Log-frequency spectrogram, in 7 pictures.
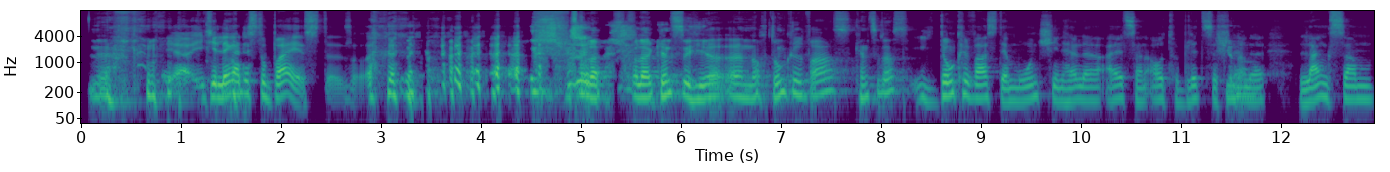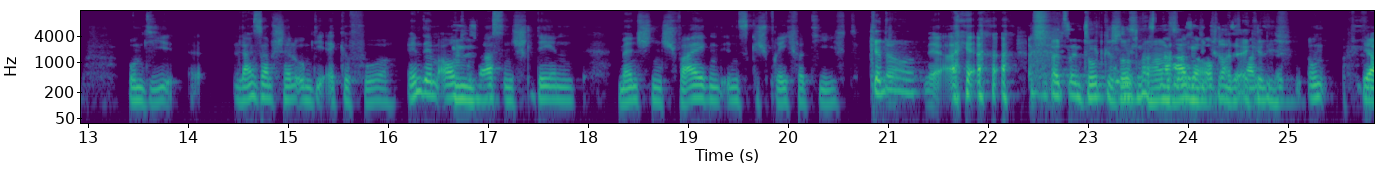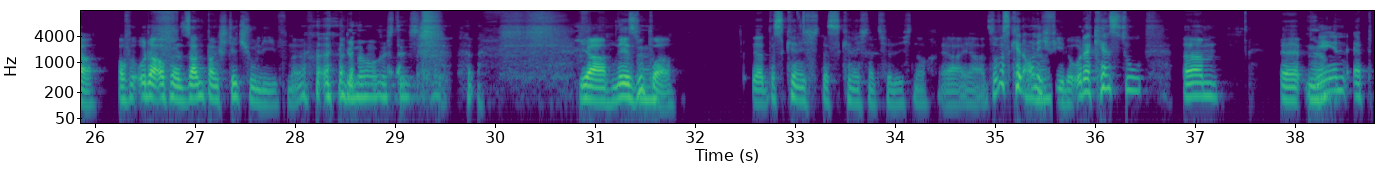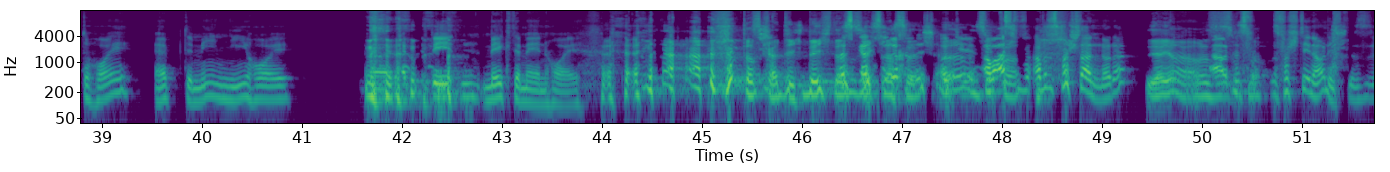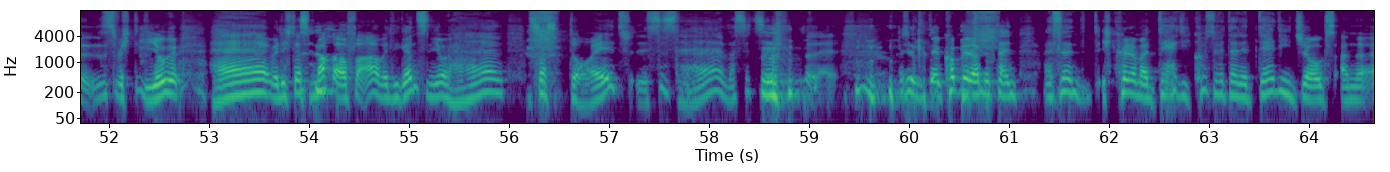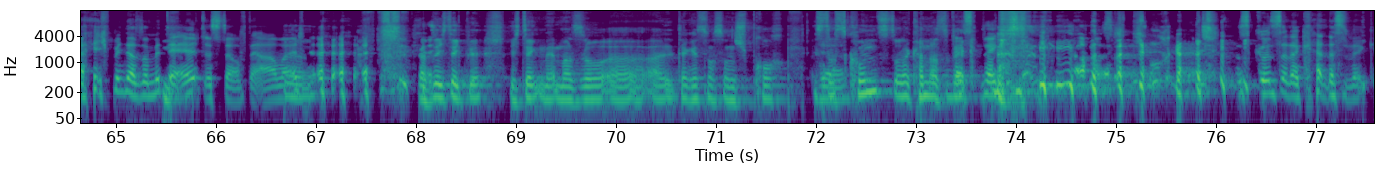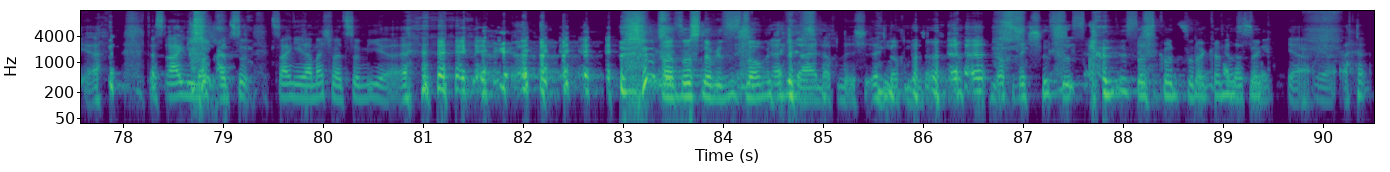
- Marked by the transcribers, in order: laughing while speaking: "Ja, genau"; laugh; laughing while speaking: "Ja, ja"; unintelligible speech; chuckle; giggle; tapping; laugh; chuckle; other background noise; laugh; put-on voice: "Hä?"; chuckle; put-on voice: "Hä? Ist das Deutsch?"; put-on voice: "hä"; giggle; unintelligible speech; laughing while speaking: "ich"; snort; laugh; laughing while speaking: "Ja genau, ist das ku ist das Kunst oder kann das"; giggle; laughing while speaking: "Das ist eigentlich auch geil"; laughing while speaking: "ja"; laugh; laugh; laughing while speaking: "Ja"; laugh; laughing while speaking: "Nein"; laughing while speaking: "nicht"; laugh; chuckle; giggle; snort; chuckle; unintelligible speech; chuckle
- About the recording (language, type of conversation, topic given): German, unstructured, Welche Kindheitserinnerung bringt dich heute noch zum Lächeln?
